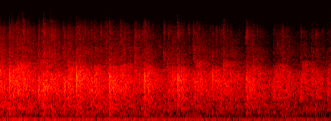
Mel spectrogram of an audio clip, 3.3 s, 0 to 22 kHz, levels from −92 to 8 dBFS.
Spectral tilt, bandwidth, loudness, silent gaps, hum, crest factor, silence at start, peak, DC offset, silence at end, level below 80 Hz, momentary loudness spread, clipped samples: -1 dB/octave; 16 kHz; -44 LUFS; none; none; 22 dB; 0 s; -24 dBFS; under 0.1%; 0 s; -66 dBFS; 8 LU; under 0.1%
